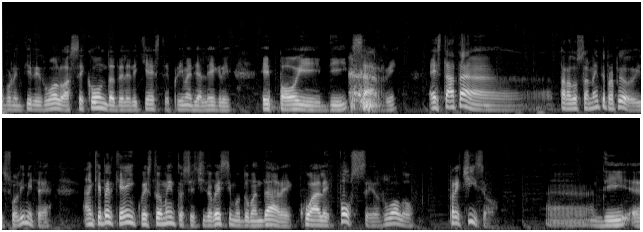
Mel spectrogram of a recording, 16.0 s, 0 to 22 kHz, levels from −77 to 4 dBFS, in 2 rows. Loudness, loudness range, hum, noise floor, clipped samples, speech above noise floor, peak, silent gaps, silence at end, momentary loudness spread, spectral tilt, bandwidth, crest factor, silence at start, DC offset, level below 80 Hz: -20 LUFS; 4 LU; none; -55 dBFS; under 0.1%; 35 dB; -2 dBFS; none; 0 s; 16 LU; -7.5 dB/octave; 9 kHz; 18 dB; 0 s; under 0.1%; -56 dBFS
